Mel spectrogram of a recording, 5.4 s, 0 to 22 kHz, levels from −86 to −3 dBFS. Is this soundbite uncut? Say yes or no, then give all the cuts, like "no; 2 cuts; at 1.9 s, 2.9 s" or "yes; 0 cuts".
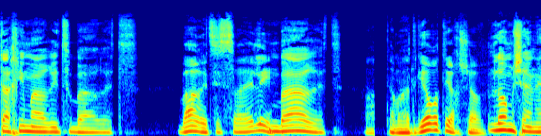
no; 1 cut; at 3.7 s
